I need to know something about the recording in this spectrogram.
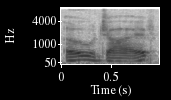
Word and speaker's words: ogive: the following chart, saying, "Here is the ogive," pronounced ogive, before leaving abruptly.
